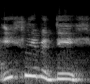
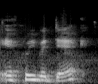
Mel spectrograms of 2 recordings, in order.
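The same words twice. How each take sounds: First: The last word ends in a soft ch sound. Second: The last word ends in a hard k sound. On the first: I love you. The speaker calls it right. "ich liebe dich means I love you" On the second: I love fat. The speaker calls it wrong. "if you have awesomely bad pronunciation and you just say"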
